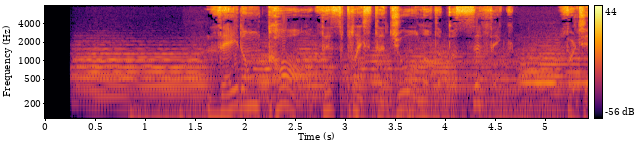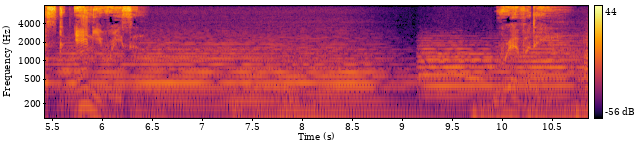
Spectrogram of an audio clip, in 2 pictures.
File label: promo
